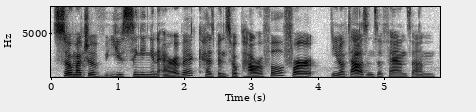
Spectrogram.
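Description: A woman's voice: fairly low pitch, steady tone, moderate pace. A woman in her thirties hosting an interview, musing aloud in a casual way and stammering a little as she begins her thoughts. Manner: warm-hearted, musing, stammers at starts. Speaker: podcast host.

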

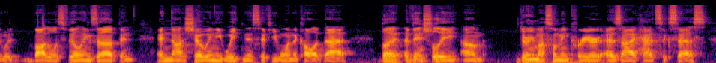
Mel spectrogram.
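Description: A man in his twenties with a light Tennessee Southern twang, a guest telling his story in a relaxed, reflective way with frequent fillers. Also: lowish voice. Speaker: guest, incoming psychiatry resident. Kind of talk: casual interview chat.

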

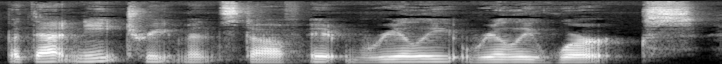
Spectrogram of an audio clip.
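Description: A woman's voice: sits low, fairly even intonation, unhurried, vocal fry, warm tone. A woman hosting a talk show, whose stuffy, nasal voice rambles casually through stories and asides. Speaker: podcast host. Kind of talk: casual storytelling monologue.

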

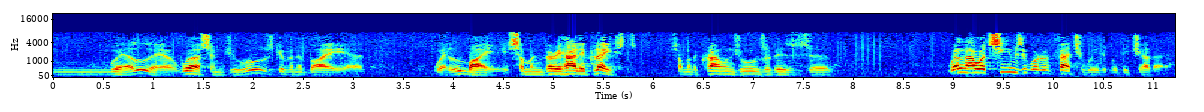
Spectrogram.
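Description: An actor playing a gruff, dismissive senior policeman in an old radio drama, blustering and hemming. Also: mid-range voice, animated, moderate pace, a bit bright. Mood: evasive, awkward. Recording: muffled vintage radio, faint hiss.

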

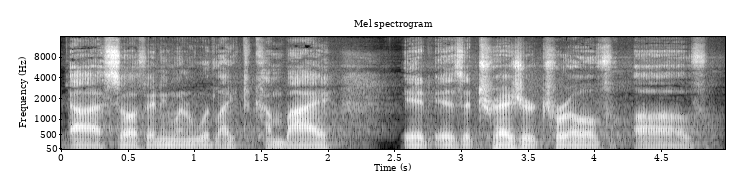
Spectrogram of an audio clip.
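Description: Deep-voiced, halting male distillery owner. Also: monotone, long reverb tail. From Illinois, USA. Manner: halting, with many ums and uhs, trailing off softly. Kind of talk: casual interview answers. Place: distillery building interior.

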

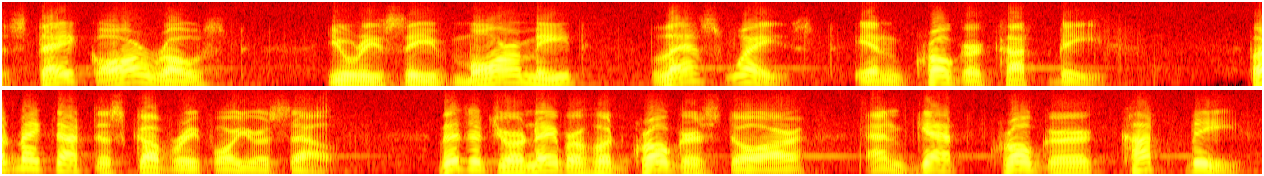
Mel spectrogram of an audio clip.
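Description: Animated, bright-voiced old-time radio announcer man. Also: mid-range voice, low-quality recording. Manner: emphatic, polished salesman delivery. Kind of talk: 1940s-50s radio announcing, scripted.

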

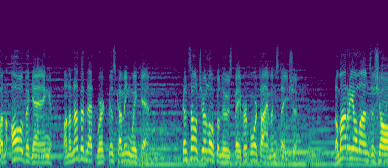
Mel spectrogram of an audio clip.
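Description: A man's voice: a little high, muffled recording. A man with an American accent announcing in scripted old-time radio style, on a vintage broadcast recording. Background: music.

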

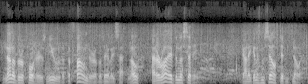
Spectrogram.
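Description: A man's voice: fairly low pitch, very animated, quick pace, a crowd in the background. A man narrating a 1940s radio drama as announcer in a dramatic, declamatory manner. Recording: muffled vintage radio recording.

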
